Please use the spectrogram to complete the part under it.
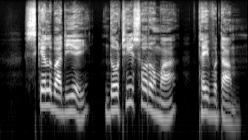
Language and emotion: Bodo, neutral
